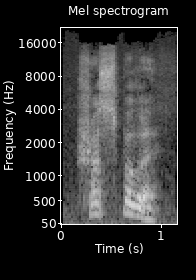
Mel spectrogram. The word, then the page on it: ʃaspalɛ: Xyzyl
